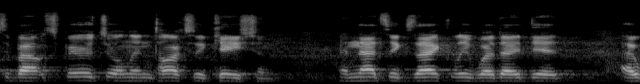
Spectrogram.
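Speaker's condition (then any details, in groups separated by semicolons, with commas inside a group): ALS; asked to talk slower, clearer, losing voice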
